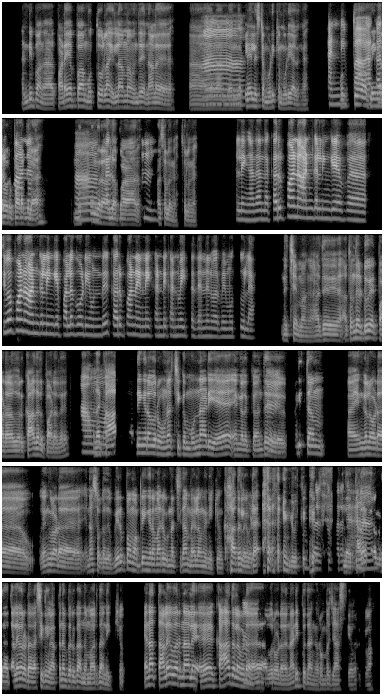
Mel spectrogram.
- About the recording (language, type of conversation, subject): Tamil, podcast, சின்ன வயதில் ரசித்த பாடல் இன்னும் மனதில் ஒலிக்கிறதா?
- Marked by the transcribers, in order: drawn out: "ஆ"; in English: "ப்ளேலிஸ்ட"; drawn out: "ஆமா"; laughing while speaking: "காதல விட எங்களுக்கு"; "ரசிகர்கள்" said as "ரசிகள்"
